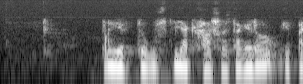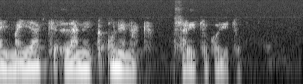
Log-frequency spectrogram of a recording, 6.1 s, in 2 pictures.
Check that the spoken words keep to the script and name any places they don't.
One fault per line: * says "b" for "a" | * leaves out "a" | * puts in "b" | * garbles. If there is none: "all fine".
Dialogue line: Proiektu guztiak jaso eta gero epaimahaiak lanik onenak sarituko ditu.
all fine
